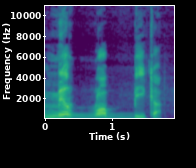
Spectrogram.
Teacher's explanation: مر ربی، با مشدد قلقلہ ہے، جماؤ کر کے اس کو پڑھیے گا، اور کاف کے اوپر حرکت ہے مطلب کہ متحرک ہے، اس کو لمبا نہیں کرنا، مر ربی کا، یہ غلط ہے، کا لمبا ہو گیا، الف مدہ کے اندر چلا گیا، یہ تو کاف کے اوپر زبر جو ہے حرکات کو بغیر کھینچے بغیر جھٹکا دیے معروف پڑھتے ہیں، مر ربی کا۔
